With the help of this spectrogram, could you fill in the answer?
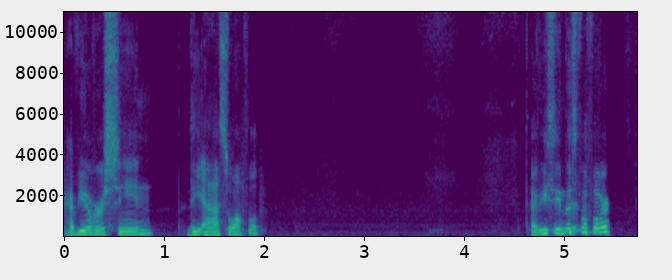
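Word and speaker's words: ASOIAF: so this is the objectively correct way to pronounce uh a song of ice and fire the acronym a s a-s-o-i-a-f ass waffle there you go uh i have a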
